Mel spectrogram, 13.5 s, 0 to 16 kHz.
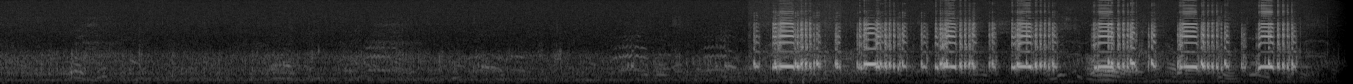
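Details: At Bosque del Apache National Wildlife Refuge, New Mexico, on a freezing December 2021 sunrise of about 19 degrees F, sandhill cranes call near the shore. A faint background chorus gives way to loud, repeated rolling trumpet calls about once a second.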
